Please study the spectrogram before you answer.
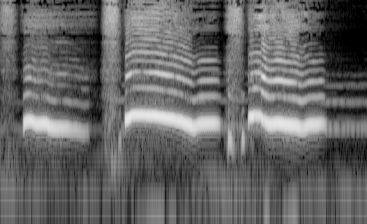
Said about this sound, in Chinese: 可他半夜里刚睡着，就做了这么一个梦，梦里有这么一片坟地，隐隐约约在这个老坟的附近有一个女人的哭声。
